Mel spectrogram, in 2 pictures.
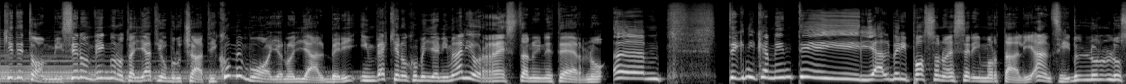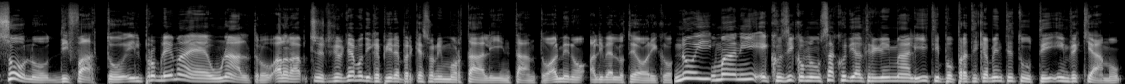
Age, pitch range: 30-49, 130-215 Hz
